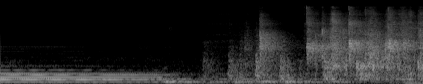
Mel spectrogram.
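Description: A final held chord, played on accordion, fades out about a second and a half in. Then a few claps begin and grow into audience applause.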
